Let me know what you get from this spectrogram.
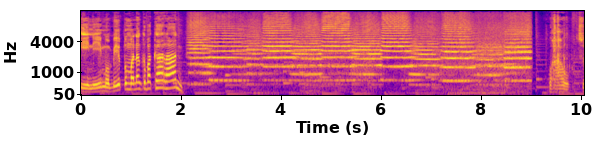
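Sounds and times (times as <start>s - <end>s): pulsing bass line: 2.0s - 9.0s
electronic melody: 2.1s - 9.1s.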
